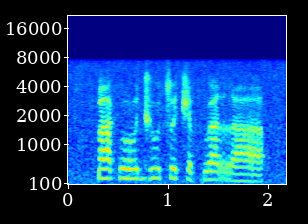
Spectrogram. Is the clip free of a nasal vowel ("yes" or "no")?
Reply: yes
